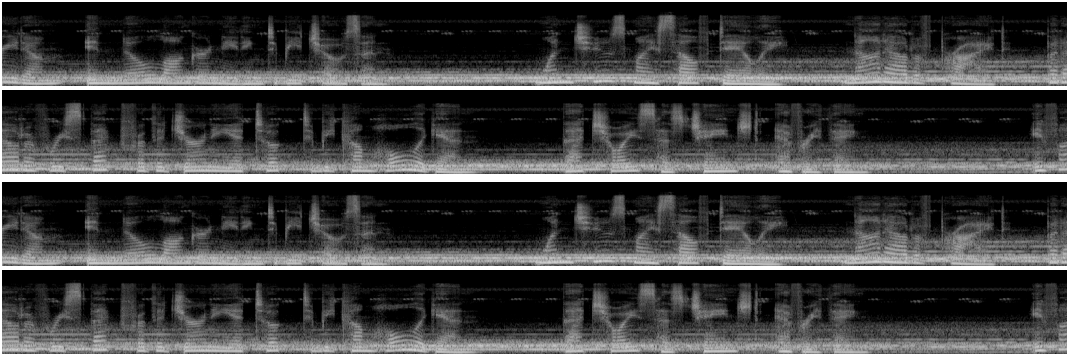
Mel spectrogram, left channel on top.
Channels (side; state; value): both; identical; correlation 1.00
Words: in no longer needing to be chosen. One choose myself daily, not out of pride, but out of respect for the journey it took to become whole again. That choice has changed everything. If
